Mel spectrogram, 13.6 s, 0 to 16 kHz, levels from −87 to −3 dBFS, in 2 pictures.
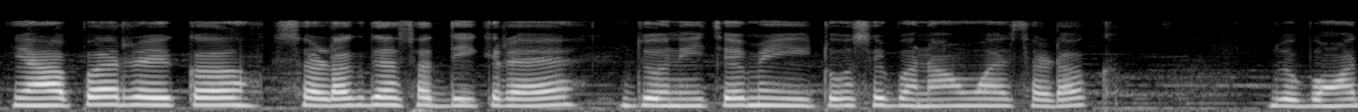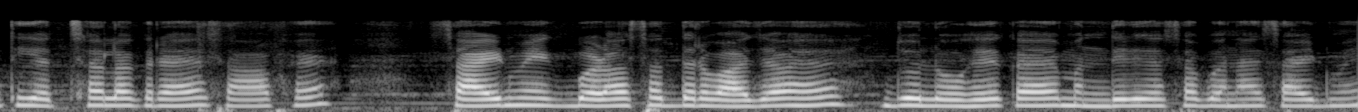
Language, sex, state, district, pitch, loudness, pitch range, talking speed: Hindi, female, Maharashtra, Solapur, 225 Hz, -20 LUFS, 215-235 Hz, 185 wpm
